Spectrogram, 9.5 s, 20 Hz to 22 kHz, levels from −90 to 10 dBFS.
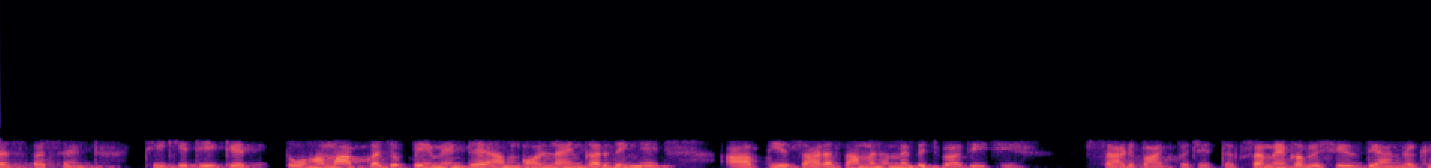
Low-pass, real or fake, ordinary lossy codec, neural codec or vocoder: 3.6 kHz; real; none; none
